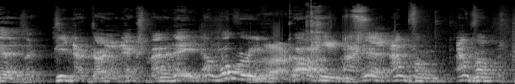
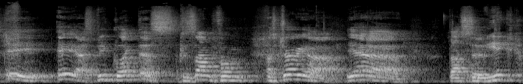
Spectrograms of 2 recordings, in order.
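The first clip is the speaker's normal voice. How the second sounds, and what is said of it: Poor put-on Australian accent. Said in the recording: “Don't do accents. ... That's not Australia.”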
